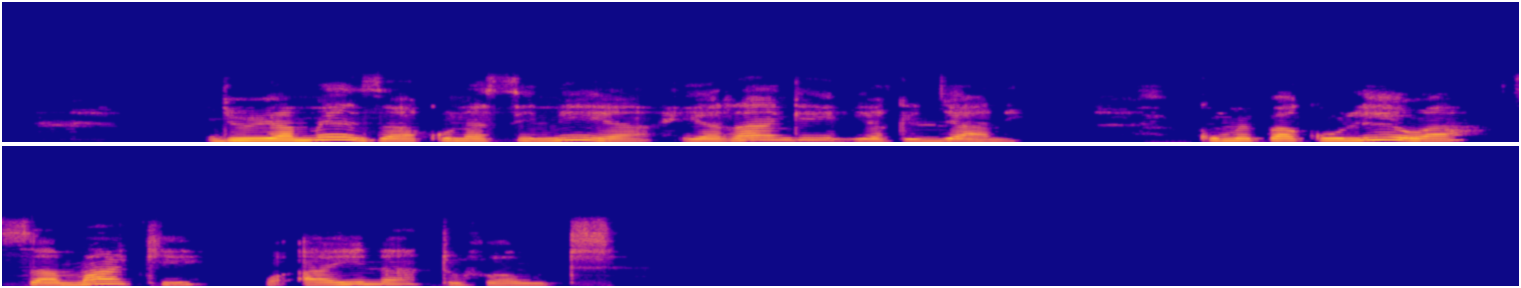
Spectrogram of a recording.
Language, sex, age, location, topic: Swahili, female, 36-49, Mombasa, agriculture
